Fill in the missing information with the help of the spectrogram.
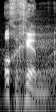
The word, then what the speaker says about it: Ockeghem: Despite its very Flemish sound, Ockeghem, I'm told is how it's supposed to be pronounced, he was almost certainly Francophone.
